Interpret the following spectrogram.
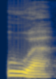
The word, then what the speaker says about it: oë: The word is spelled with just an O followed by an E, but the E has two dots above it. These dots tell us to pronounce the O and the E separately.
